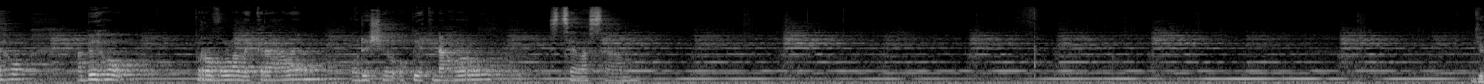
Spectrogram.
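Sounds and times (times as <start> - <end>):
speech: 0.0 - 6.5
church bells ringing, calling to service: 0.0 - 14.8.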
